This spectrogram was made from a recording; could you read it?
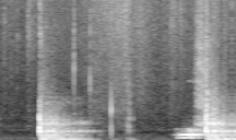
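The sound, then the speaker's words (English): Large dice, called Titanic dice, rolled for attack rolls in a game hit a table with a heavy, hollow thunk and tumble with a low rumbling clatter, then a second loud roll of thuds follows after a short lull. “You're rolling these Titanic dice. It sounds like just like...”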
